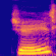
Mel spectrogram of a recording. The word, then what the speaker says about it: Jase: Is that how you pronounce it? Yes, it is. Yes. Jase.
